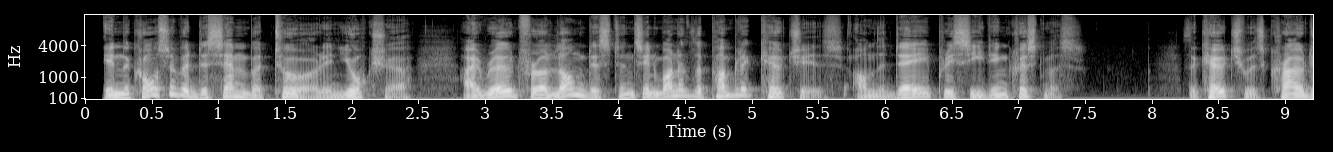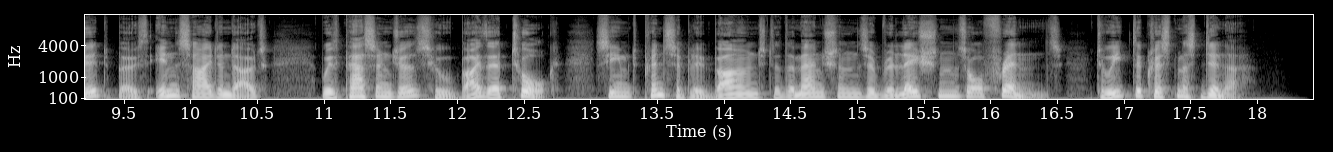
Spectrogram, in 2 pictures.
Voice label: Male Voice; SQAM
